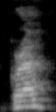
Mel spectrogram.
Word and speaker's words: gratuitous: 4 syllables. Gratuitous. Gratuitous. That's gratuitous.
